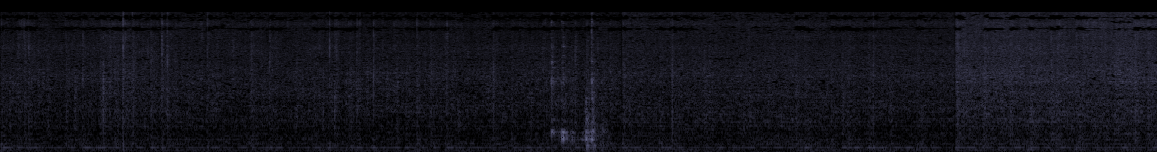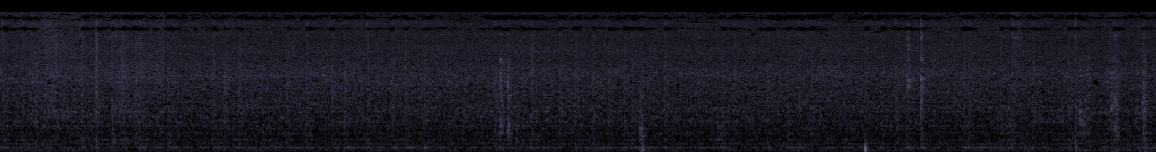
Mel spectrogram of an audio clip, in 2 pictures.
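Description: Chopped napa cabbage stir-frying in a skillet: a steady sizzle with a few sharp taps of chopsticks against the pan. The sizzle jumps louder suddenly a little before halfway.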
